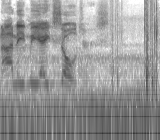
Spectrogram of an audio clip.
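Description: Boots march in step on cobblestones.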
